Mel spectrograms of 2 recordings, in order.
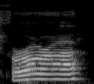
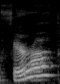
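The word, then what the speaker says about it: Farrah: will be reading cherish Ferrara pharah sorry I keep saying your name wrong Farah I'm gonna call her and um this book seems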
